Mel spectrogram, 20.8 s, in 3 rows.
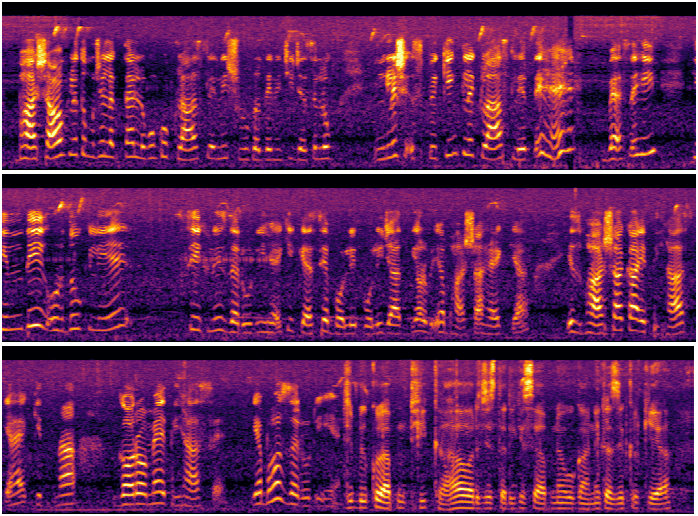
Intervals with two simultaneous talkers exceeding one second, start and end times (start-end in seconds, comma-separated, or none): none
